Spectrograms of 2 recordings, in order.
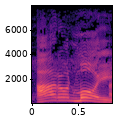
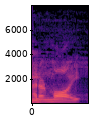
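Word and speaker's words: Aaron Mooy: Ya sé que se escribe con dos os, pero está pronunciado bien, ¿eh? Aaron Moy. – Aaron Moy.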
